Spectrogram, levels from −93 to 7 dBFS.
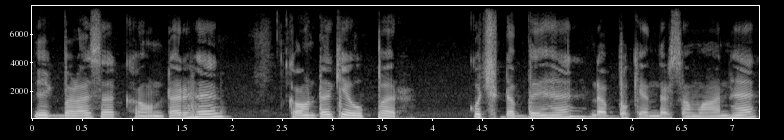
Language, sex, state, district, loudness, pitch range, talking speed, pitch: Hindi, male, Uttar Pradesh, Jyotiba Phule Nagar, -21 LUFS, 135-175 Hz, 130 wpm, 155 Hz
